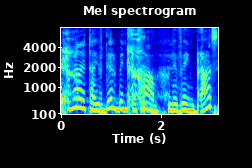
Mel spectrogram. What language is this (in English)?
Hebrew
